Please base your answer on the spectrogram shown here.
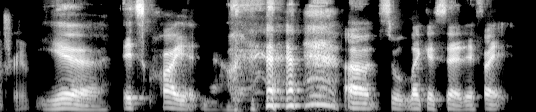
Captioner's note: laughs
